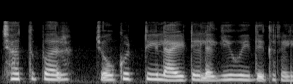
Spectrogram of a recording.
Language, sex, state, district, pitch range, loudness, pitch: Hindi, female, Madhya Pradesh, Bhopal, 195-245 Hz, -15 LUFS, 220 Hz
